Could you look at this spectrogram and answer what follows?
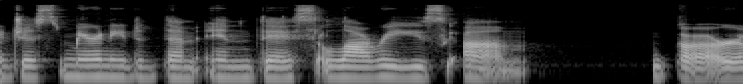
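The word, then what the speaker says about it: Lawry's: marinated them in this Larry's um or like an herb yeah Loris is how you say it herb and garlic upward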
